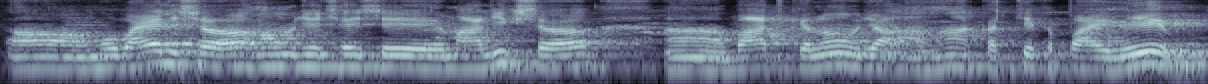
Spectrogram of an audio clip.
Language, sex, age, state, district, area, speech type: Maithili, male, 60+, Bihar, Darbhanga, rural, spontaneous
